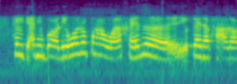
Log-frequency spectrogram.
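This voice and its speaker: A woman speaks at a fairly quick pace. Her pitch is high, with ordinary pitch variation. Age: 30s. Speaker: caller, stay-at-home mother. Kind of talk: call-in advice conversation. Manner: hesitant.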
